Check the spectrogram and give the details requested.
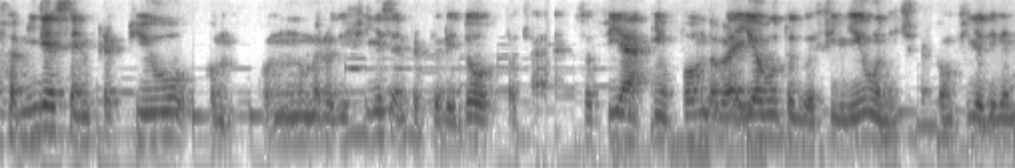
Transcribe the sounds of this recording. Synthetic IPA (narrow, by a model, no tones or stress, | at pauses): famiʎːaɛsːɛmpɾepjukonko̰nunːuːmeɾod̪ifiʎːiɛsɛmpɾepjurːid̪ot̪ːot͡ʃoɛ̰ | sofiːaiɱfond̪obɛ̰iːoɔavuːt̪od̪uːefiʎːiuːnit͡ʃi̥perkɛuɱfiʎːod̪iven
